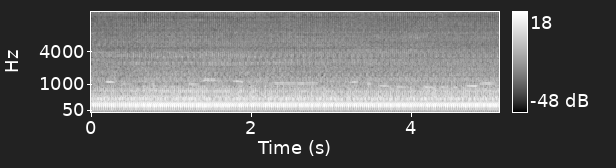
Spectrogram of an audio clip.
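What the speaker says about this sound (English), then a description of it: "There's a bit of a rattle from here." A Smart ForTwo 451 idles steadily, its loose, unwelded exhaust adding a low buzzing rattle to the constant engine drone, close and loud with no pauses.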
